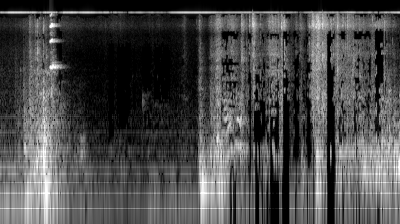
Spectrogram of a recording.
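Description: A sharp metallic clack with a brief ring about a second in, then a quiet gap, then from about halfway a run of clanks and scrapes as a gas cooker's oven door is opened and a metal baking tray is drawn out.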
